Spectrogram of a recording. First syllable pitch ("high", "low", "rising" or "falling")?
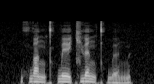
falling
